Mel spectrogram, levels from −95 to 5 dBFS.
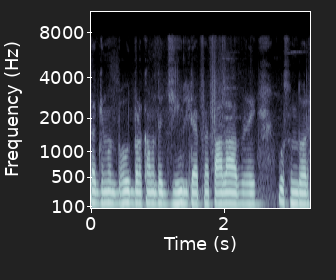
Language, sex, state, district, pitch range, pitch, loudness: Maithili, male, Bihar, Madhepura, 135-140 Hz, 140 Hz, -16 LUFS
